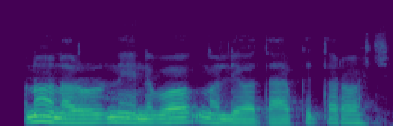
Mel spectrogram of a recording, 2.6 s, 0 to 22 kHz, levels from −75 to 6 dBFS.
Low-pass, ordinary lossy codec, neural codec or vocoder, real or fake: 19.8 kHz; MP3, 48 kbps; none; real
